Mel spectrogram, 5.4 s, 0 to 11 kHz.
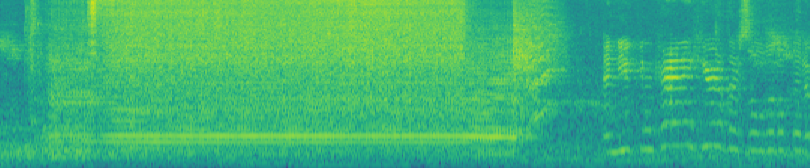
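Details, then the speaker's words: Greenworks GPW 2000 electric pressure washer: a steady high motor whine cuts off, then a short wavering squeal follows as the motor spins down, every time it stops; the testers are unsure whether it is a problem. "a little bit of a squeal when the unit stops, when the motor stops. It's kind of a bizarre thing, but it happens every time, so we're not really sure if that's a problem. But it is a little bit of an obnoxious noise."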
